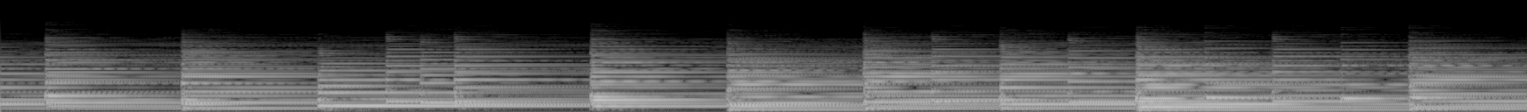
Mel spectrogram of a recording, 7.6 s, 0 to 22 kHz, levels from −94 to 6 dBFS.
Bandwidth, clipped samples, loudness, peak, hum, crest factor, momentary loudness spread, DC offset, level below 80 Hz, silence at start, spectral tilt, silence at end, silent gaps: 6 kHz; under 0.1%; -24 LUFS; -8 dBFS; none; 16 dB; 6 LU; 0.1%; -58 dBFS; 0 s; -9.5 dB/octave; 0 s; none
